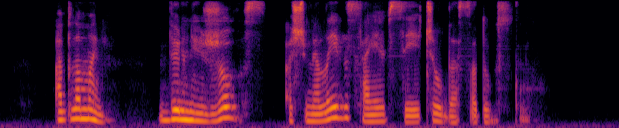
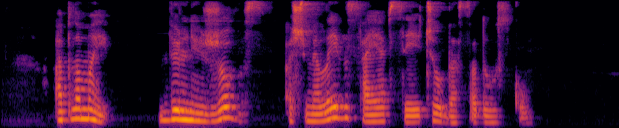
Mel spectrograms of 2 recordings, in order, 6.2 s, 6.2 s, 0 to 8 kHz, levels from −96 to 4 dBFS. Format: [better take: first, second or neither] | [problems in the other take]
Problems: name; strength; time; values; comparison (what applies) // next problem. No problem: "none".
second | noise reduction (neural diffusion model UNIVERSE++)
